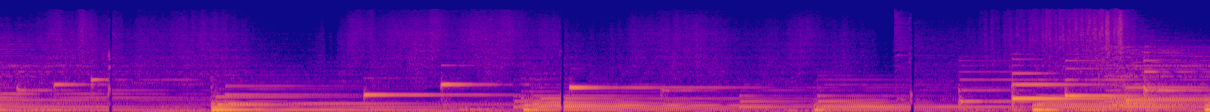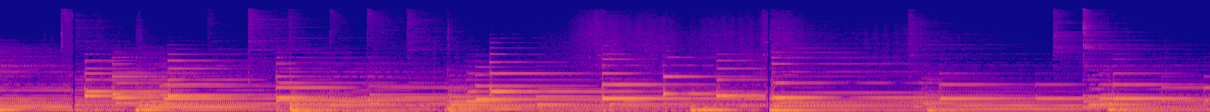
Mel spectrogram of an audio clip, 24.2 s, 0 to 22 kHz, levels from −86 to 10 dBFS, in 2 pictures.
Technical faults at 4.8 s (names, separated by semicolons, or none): none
